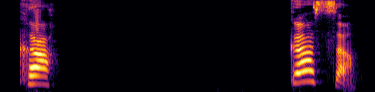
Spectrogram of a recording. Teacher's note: L'arrière de la langue se rétracte pour prononcer un son plus guttural qu'en français. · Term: son vélarisé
